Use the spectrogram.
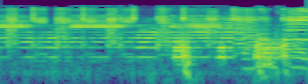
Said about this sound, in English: Now my phone is coming on, and I have to turn off the phone, and I'm not answering the phone.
